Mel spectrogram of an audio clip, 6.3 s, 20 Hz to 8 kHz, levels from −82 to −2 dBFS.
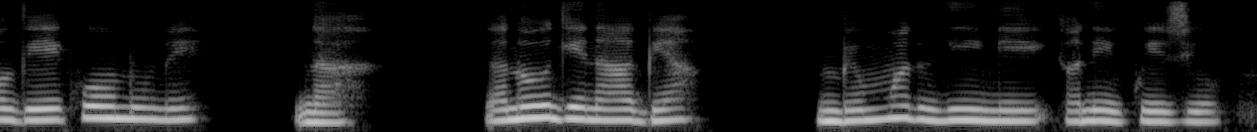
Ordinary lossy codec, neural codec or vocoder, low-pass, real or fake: none; codec, 16 kHz, about 1 kbps, DyCAST, with the encoder's durations; none; fake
